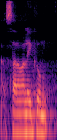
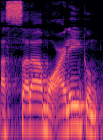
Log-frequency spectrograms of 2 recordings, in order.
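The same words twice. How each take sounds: First: The consonants are pronounced loosely and imprecisely. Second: The consonants are pronounced carefully and precisely. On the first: The greeting may not count as a proper prayer. The speaker calls it wrong. "অনেকে সঠিকভাবে উচ্চারণ করে না" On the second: The greeting counts as a proper prayer. The speaker calls it right. "সঠিক উচ্চারণ"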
